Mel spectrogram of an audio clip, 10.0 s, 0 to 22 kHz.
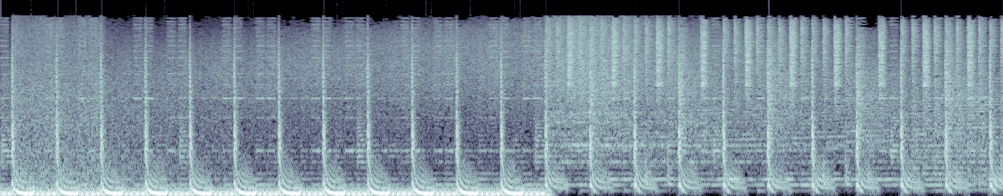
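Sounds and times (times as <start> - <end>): heavy sustained bass: 0.0 - 5.5
kick drum thuds: 0.0 - 5.6.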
